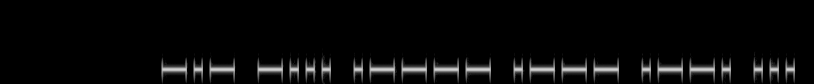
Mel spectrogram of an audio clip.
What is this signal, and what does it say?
Morse code, heard as a keyed tone, about 16 wpm, 700 Hz. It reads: KB1JPS
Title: Speed Racing - USA 2x3 Call Signs 15wpm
